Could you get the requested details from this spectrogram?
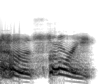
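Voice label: sorry, professional female; vo; agents; Source Model Packs; Counter Strike Model Pack; CS2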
